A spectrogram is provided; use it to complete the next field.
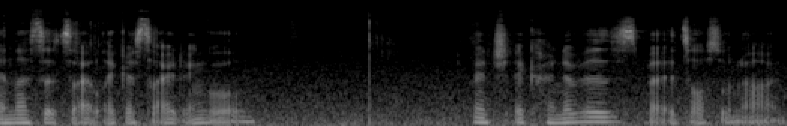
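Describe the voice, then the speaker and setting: A soft-spoken voice moves at a moderate pace with long, frequent pauses over noticeable background noise. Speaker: artist vlogger. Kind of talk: casual chat. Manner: halting. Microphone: audio issues, quiet.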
